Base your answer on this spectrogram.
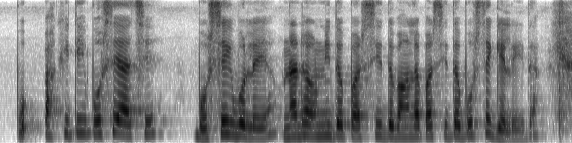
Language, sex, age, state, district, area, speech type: Santali, female, 18-30, West Bengal, Purba Bardhaman, rural, spontaneous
